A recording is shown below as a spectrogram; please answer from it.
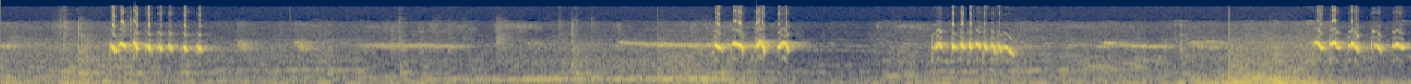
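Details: Female sooty-headed bulbul's breeding call summoning males, known locally as 'ngecuplik': short bursts of rapid sharp chips repeated every couple of seconds, with faint thin whistles between bursts and a soft low rustle.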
